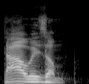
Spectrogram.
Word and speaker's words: Taoism: Taoism. It's like the T is silent, sort of silent. Taoism.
